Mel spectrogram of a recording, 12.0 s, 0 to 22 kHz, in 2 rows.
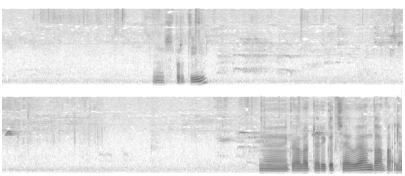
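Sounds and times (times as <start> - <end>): faint outdoor hiss: 0.0 - 12.0.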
